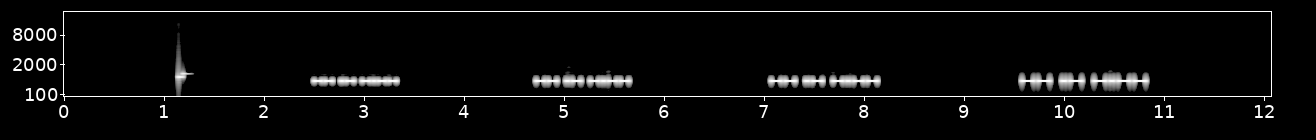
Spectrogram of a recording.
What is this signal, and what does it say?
Morse code, heard as a keyed tone, about 40 wpm, 700 Hz. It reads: MAY MAY MAY MAY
